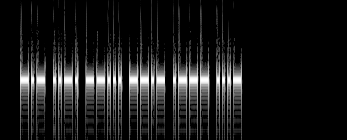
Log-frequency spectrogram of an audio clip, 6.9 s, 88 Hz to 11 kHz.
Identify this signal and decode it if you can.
Morse code, heard as a keyed tone, about 22 wpm, 700 Hz. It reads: KF7QJV
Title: USA Call Signs - 6 Characters - Repeated 3x - 22wpm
